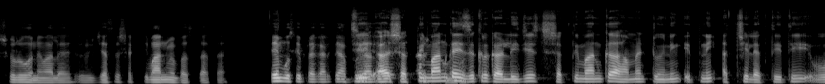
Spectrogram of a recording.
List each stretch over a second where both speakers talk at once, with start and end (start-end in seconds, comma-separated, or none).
3.4-4.7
